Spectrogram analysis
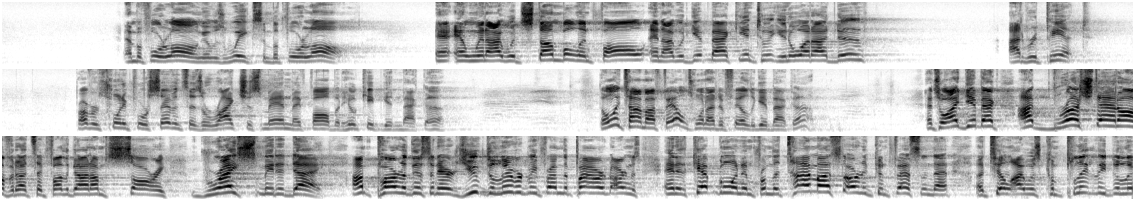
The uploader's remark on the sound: Recorded live during our Wednesday night service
